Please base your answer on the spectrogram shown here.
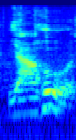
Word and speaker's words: Yahuwah: But I already showed you in the Strong's Concordance number 3068, when you see the Lord, that means those four Hebrew letters is pronounced Yahuwah or Yahuwah, okay?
